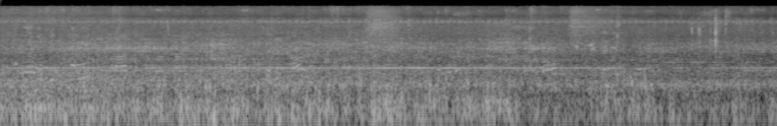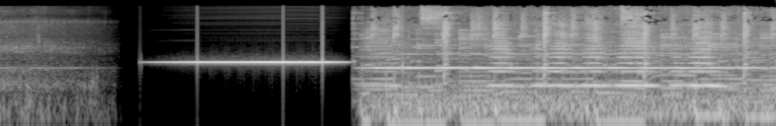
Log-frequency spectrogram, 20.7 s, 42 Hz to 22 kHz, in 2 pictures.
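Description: Low rumble of an electric commuter train running on the tracks, slowly fading as it moves away. It cuts off at about 12 s, and a steady electronic beep of about three seconds follows. Background music starts at about 15 s.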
